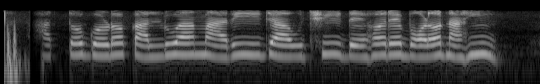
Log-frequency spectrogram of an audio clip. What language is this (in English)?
Odia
